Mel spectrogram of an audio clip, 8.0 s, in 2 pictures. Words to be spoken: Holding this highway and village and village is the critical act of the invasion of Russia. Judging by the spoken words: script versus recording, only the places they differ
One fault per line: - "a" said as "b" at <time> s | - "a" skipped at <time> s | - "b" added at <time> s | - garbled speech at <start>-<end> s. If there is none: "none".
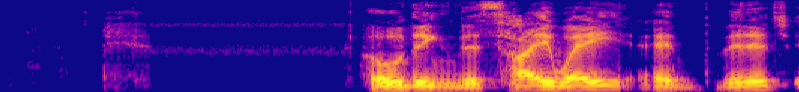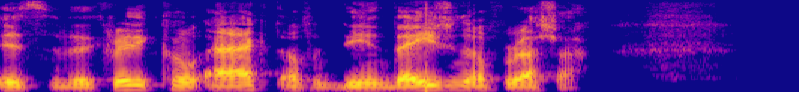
- "and village" skipped at 3.9 s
